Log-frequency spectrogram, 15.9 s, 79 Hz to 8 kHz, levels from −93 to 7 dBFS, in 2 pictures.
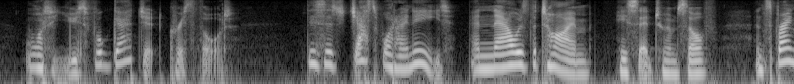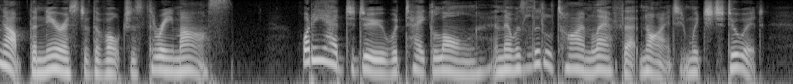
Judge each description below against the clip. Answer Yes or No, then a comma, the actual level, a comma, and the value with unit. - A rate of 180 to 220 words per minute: Yes, average, 195 wpm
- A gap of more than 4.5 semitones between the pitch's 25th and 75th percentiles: Yes, average, 5.3 semitones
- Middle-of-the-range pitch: Yes, medium, 180 Hz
